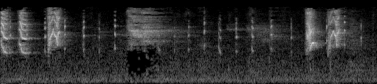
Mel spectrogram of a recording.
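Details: Breeding-condition lovebird calling to stimulate mating in adult birds: harsh high chattering bursts at the start and end, a drawn-out screechy note in the middle, and regular dry ticks throughout.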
